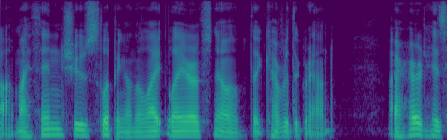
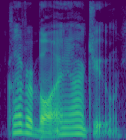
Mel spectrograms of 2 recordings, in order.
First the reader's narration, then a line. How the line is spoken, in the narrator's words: he panted, his breath hot in my face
